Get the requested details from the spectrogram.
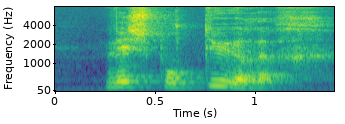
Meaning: fickle, capricious
- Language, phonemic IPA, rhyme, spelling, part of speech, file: Dutch, /ˌʋɪs.pəlˈty.rəx/, -yrəx, wispelturig, adjective, Nl-wispelturig.ogg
